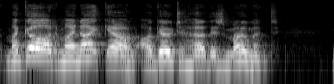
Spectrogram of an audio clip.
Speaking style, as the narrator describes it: the queen immediately cried

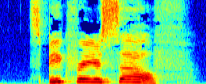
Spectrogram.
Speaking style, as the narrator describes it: Sam yelled from below

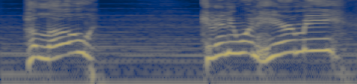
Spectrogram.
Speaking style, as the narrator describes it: shouted

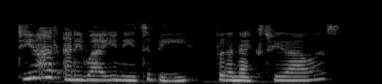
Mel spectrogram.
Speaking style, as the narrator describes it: August purred

